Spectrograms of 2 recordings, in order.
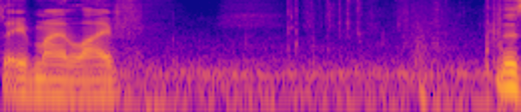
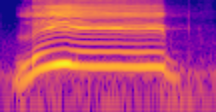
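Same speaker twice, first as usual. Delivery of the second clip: a sustained high-pitched jump cry; high, loud call; 9 dB louder than usual. Real, not acted. Player launching a jump in the game, high loud call. Calls out while jumping in game.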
